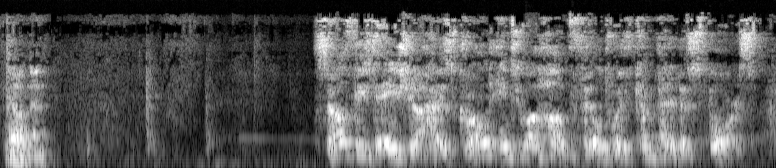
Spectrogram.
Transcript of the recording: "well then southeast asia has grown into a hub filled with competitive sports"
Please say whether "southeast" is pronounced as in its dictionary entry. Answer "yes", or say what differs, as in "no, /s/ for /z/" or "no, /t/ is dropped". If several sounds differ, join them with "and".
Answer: yes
